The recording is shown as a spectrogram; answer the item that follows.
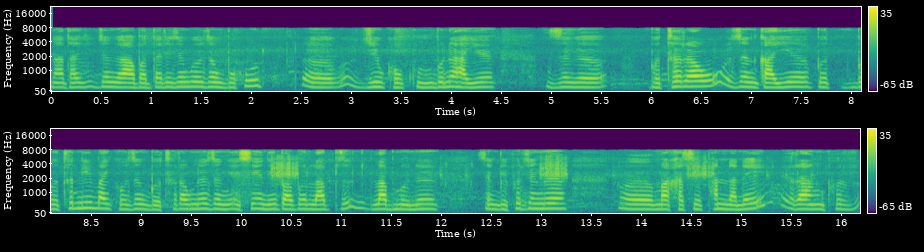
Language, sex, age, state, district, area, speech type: Bodo, female, 60+, Assam, Chirang, rural, spontaneous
